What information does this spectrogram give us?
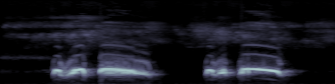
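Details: Cock spotted dove cooing so a hen will lay. Two matching phrases about one and a half seconds apart, each a short hiccuping note pair leading into a long, soft, descending coo. Faint higher chirps sound in the background.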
